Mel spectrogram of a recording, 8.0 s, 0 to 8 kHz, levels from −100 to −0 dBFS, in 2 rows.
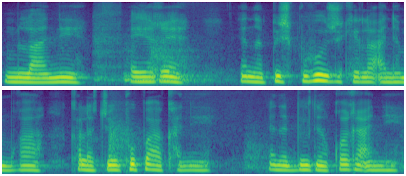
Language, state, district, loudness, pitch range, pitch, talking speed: Sumi, Nagaland, Kohima, -18 LUFS, 155-175 Hz, 160 Hz, 105 wpm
